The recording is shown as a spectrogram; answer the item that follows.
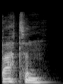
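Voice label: "batten", British English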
